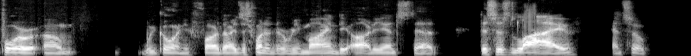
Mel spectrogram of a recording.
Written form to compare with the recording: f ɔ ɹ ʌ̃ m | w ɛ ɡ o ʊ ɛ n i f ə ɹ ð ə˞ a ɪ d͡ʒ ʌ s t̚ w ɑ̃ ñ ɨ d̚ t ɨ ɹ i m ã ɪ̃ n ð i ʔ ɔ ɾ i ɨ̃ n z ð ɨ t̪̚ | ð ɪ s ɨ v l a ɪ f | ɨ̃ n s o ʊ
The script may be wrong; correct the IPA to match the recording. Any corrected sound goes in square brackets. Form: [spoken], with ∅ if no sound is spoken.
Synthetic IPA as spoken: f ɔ ɹ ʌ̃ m | w [i] ɡ o ʊ ɛ n i f [ɑ] ɹ ð ə˞ a ɪ d͡ʒ ʌ s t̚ w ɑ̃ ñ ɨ d̚ t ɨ ɹ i m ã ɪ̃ n ð i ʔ ɔ ɾ i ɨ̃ n [s] ð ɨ t̪̚ | ð ɪ s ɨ [z] l a ɪ [v] | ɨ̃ n s o ʊ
